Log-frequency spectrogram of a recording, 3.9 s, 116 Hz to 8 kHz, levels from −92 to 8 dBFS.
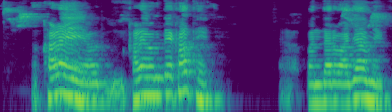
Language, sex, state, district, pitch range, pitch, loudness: Chhattisgarhi, male, Chhattisgarh, Rajnandgaon, 170-215 Hz, 185 Hz, -18 LUFS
